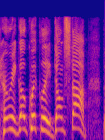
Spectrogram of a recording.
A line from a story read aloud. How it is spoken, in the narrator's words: he shouted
